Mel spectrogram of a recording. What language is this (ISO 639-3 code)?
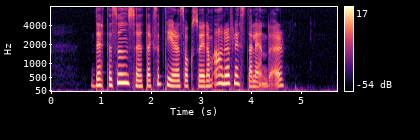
swe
